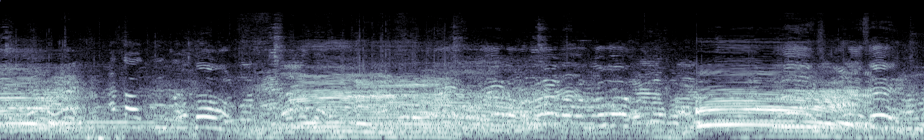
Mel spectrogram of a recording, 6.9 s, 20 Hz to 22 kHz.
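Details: Sahiwal bull calves at Ambari cattle market, Dinajpur, Bangladesh, 11 March 2024 at the start of Ramadan: several overlapping deep, drawn-out moos with rich harmonics, rising and falling, over a steady market hubbub.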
